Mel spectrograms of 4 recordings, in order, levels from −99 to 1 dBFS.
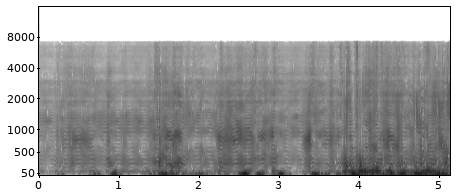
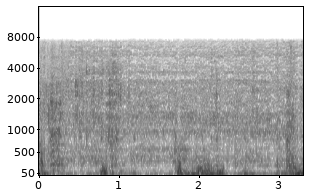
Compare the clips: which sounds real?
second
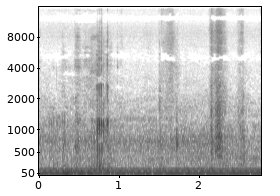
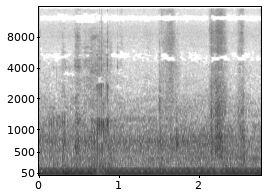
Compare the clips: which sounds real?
second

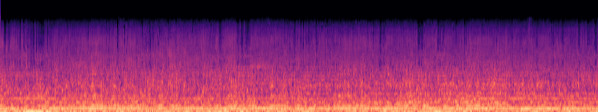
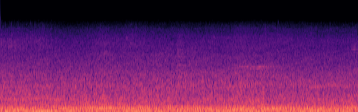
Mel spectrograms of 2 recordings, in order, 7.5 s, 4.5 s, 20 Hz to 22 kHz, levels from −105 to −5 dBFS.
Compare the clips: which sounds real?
second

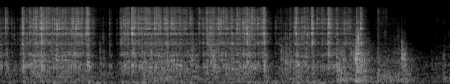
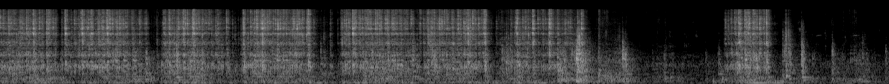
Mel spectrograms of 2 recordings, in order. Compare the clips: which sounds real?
second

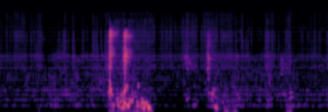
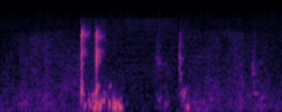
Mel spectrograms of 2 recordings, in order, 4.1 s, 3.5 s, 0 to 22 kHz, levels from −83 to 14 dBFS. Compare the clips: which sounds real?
second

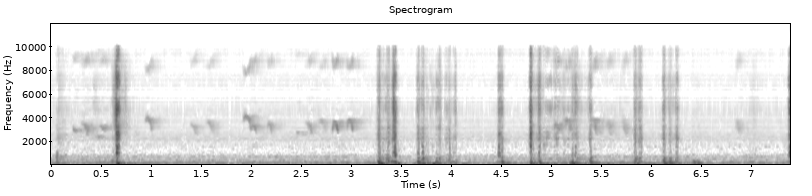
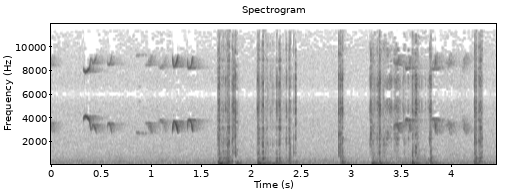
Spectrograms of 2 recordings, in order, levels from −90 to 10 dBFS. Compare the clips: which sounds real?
second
